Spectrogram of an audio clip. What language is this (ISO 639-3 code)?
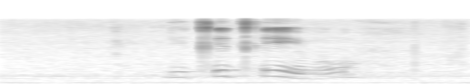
sot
